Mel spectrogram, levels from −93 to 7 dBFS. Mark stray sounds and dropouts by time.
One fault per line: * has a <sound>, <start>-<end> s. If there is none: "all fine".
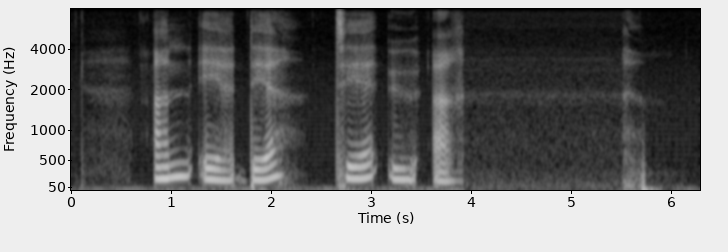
all fine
